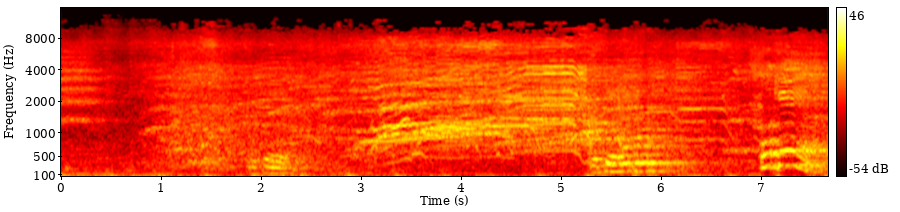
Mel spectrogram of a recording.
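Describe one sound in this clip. A crowd of young women scream and cheer loudly in a large hall.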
